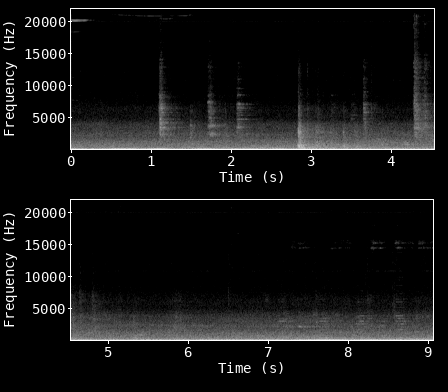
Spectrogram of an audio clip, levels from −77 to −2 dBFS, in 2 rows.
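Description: No technical faults can be heard anywhere in this sound recording.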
